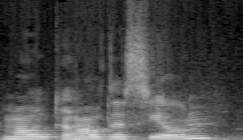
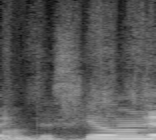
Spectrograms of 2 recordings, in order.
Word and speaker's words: Maldición: Or Maldición. – That's the maker? – That's the cuvee name. – Let's spell that. Do we know how to spell that? – M-A-L-D-I-C-I-O-N. – Okay. – Maldición. – And the grape? – Malvar. M-A-L-V-A-R.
